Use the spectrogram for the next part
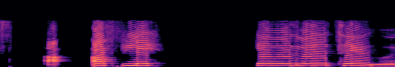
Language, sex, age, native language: Icelandic, female, 8, Icelandic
